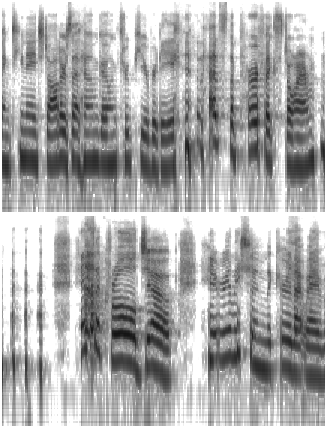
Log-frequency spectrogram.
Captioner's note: laughs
